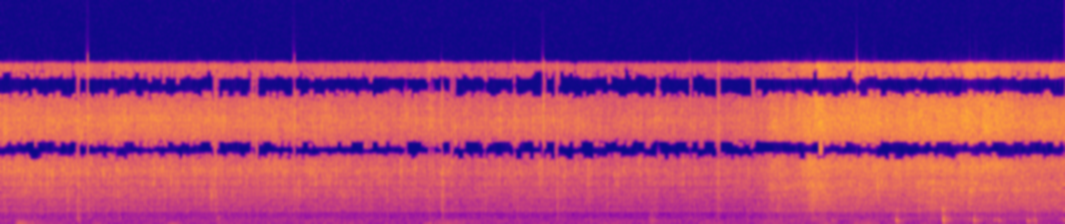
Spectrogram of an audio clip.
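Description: Hot oil sizzling in an aluminium pot with fried onions and spice powders, a steady hiss that gets louder about eight seconds in. Near the end a wooden spatula scrapes the pot in quick strokes as the spices are stirred in.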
